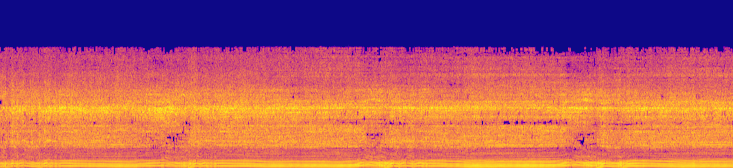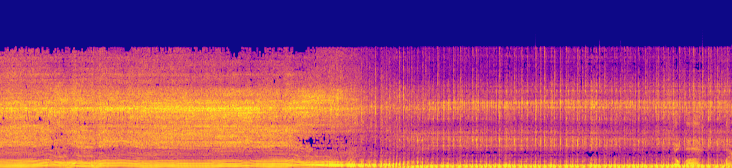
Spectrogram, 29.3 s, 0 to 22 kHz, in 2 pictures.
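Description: Freshly built, ported Farmertec MS660 two-stroke chainsaw with a 54 mm bore, on its first break-in cuts, running at high revs through a log. The revs dip briefly and recover every few seconds, and about 21 seconds in the engine falls off the high revs.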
